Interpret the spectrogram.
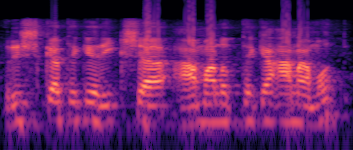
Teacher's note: ধ্বনি বিপর্যয় বলা হয় স্থান পরিবর্তন। শব্দের মধ্যে ব্যঞ্জন ধ্বনির পরস্পর স্থান পরিবর্তন হলে তাকে ধ্বনি বিপর্যয় বলে।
